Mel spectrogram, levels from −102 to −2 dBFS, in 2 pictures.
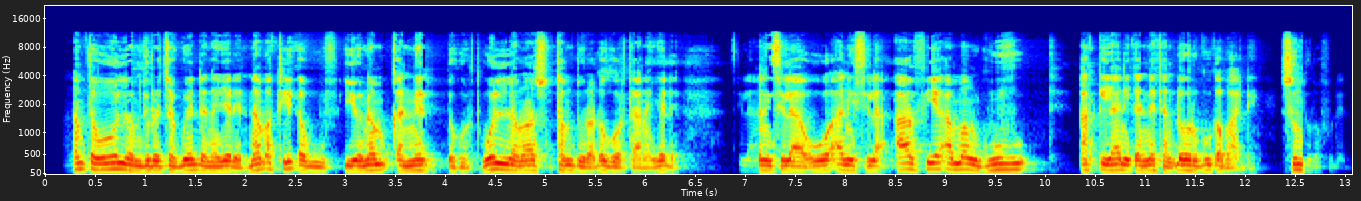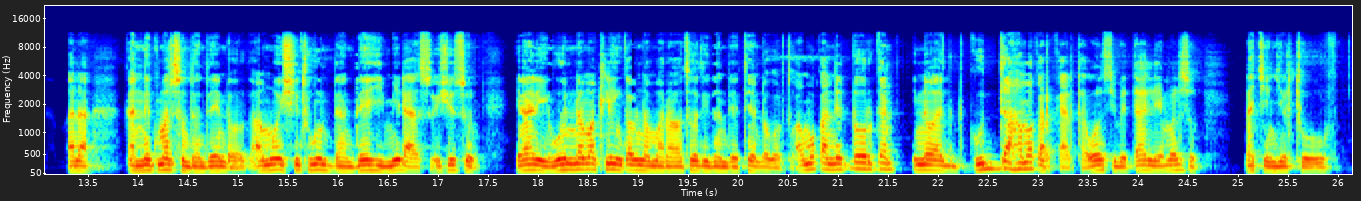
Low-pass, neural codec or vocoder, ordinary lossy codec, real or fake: none; none; none; real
